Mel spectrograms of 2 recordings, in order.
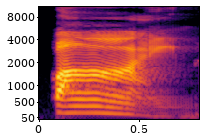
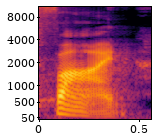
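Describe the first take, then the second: First: "fine" drawn out slowly with heavy stress; all-caps emphasis. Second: Said in the usual way. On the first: Acted. Reading a girl's praise of Theo's looks, "fine" heavily stressed. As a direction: stretch "fine" as if written in capitals. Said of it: "in all caps". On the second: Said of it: "He's always looked fine, but I'm talking fine".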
